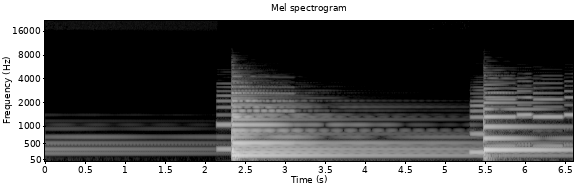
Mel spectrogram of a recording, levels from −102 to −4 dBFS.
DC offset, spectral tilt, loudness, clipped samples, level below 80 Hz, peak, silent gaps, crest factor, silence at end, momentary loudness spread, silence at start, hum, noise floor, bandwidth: under 0.1%; -10 dB/octave; -29 LUFS; under 0.1%; -58 dBFS; -10 dBFS; none; 22 dB; 0 s; 20 LU; 0 s; none; -62 dBFS; 5.2 kHz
